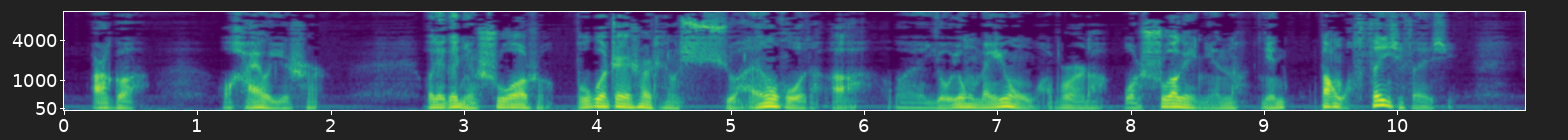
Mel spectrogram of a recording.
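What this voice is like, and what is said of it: Hushed, low muttering voice. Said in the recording (Chinese): “小声对马二哥嘀咕”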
